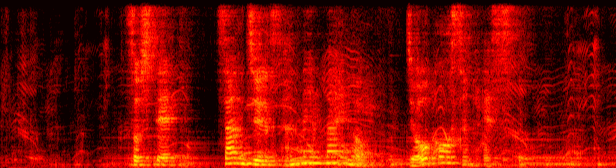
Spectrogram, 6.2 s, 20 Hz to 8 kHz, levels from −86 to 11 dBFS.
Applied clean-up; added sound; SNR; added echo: neural separator model SepFormer DNS4.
